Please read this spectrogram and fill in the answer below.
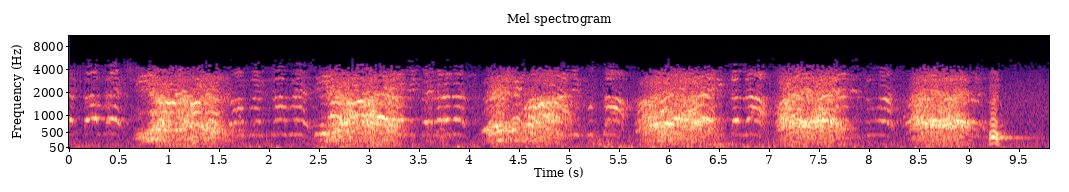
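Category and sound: crowd, crowd chanting slogans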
